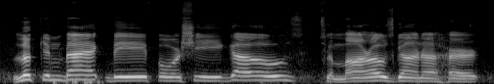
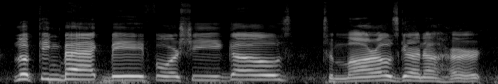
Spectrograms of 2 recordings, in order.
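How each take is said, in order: No difference in how they are said.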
